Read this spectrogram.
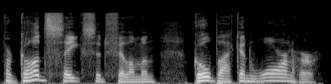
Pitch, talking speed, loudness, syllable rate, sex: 140 Hz, 180 wpm, -17 LUFS, 4.2 syllables/s, male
